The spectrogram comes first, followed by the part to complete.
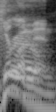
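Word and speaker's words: Guilliman: Gilliman.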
